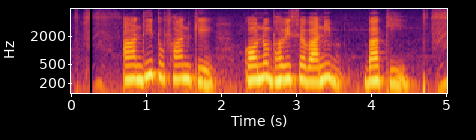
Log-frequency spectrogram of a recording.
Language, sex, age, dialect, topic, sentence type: Bhojpuri, female, 25-30, Southern / Standard, agriculture, question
